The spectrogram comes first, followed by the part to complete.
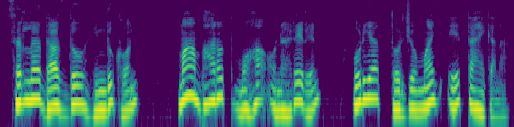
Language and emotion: Santali, neutral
